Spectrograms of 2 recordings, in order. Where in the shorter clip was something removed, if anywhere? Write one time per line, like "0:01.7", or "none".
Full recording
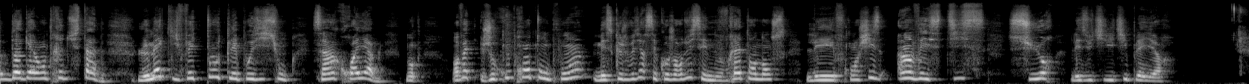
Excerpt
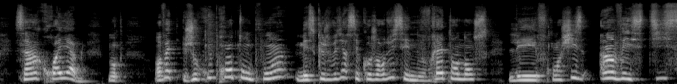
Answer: none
